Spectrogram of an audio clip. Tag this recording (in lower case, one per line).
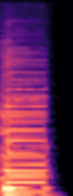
guitar
musical instrument
plucked string instrument
music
